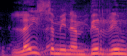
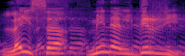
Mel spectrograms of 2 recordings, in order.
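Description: First: The article is said with an m sound. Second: The article is said with an l sound. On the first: It follows the dialect of the tribe being answered. "he answered them in their dialect" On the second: It follows the standard form of the language.

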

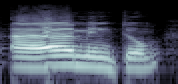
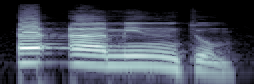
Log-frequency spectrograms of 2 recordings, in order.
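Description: First: The glottal stops are weak and not fully pronounced. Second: Both glottal stops are pronounced fully and heavily. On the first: The speaker calls it wrong. "So it's not" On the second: The speaker calls it right. "you offer it its full enunciation"

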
